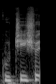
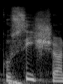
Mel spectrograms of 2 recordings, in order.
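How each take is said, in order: First: The middle consonant is a 'ch' sound. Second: The middle consonant is an 's' sound. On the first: "en vez de ser cuchillo" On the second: "no pronuncia la H"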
